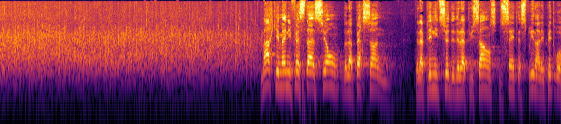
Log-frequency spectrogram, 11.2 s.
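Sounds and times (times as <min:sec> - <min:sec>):
audience applause: 0:00.0 - 0:05.2
speech: 0:05.2 - 0:11.2.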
